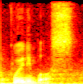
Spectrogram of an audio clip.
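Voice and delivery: ordinary talk, nothing marked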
